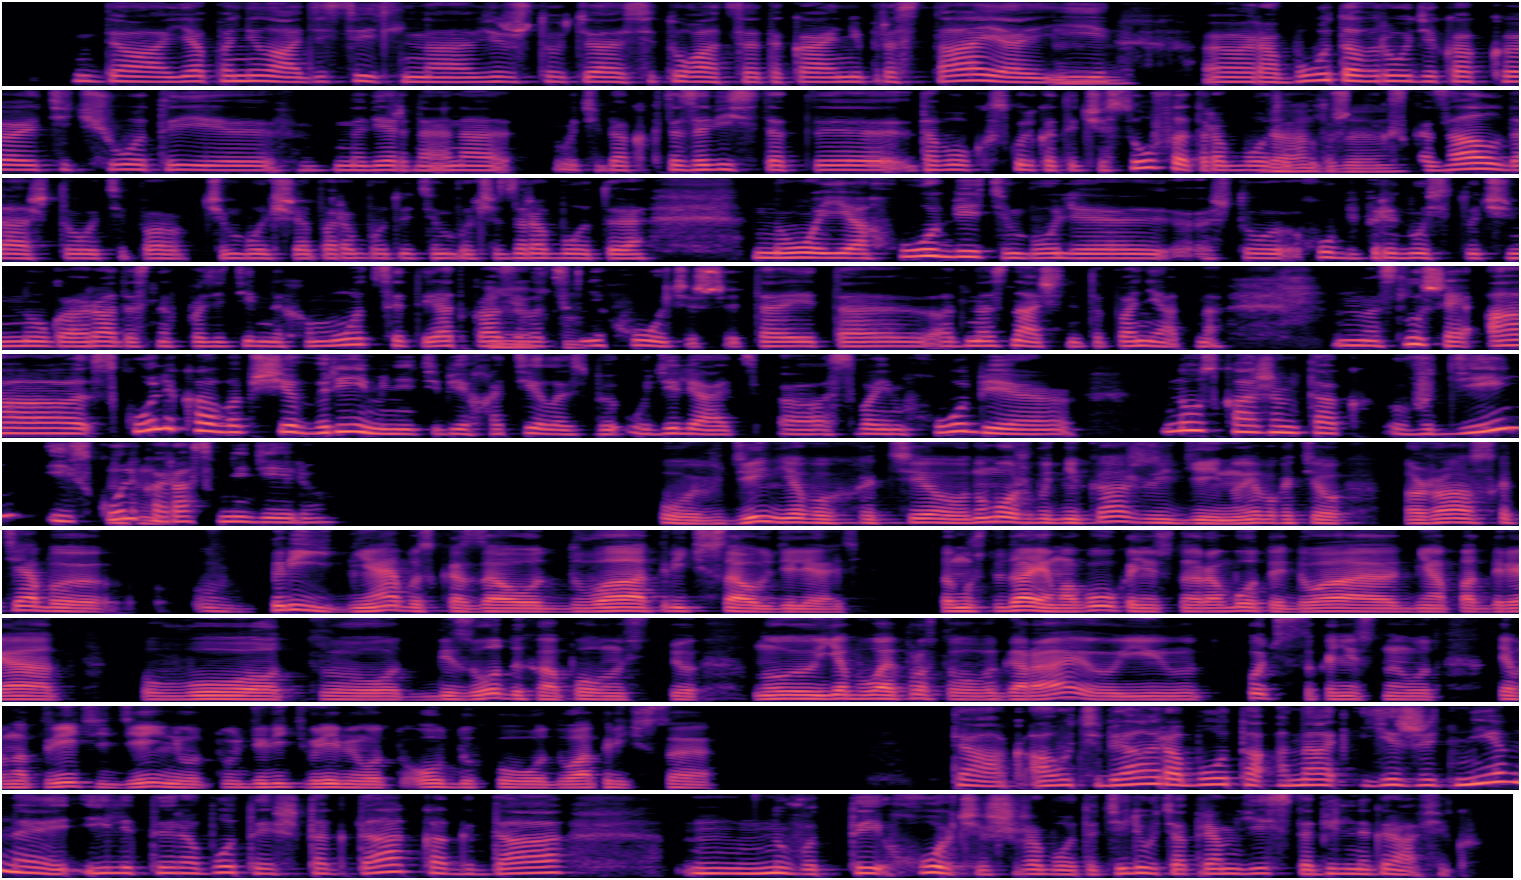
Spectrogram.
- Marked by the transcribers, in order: tapping
- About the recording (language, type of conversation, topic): Russian, advice, Как найти баланс между работой и личными увлечениями, если из-за работы не хватает времени на хобби?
